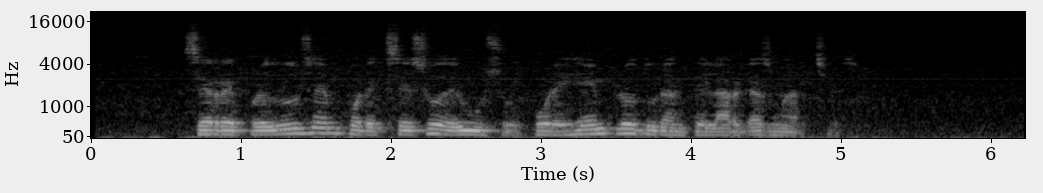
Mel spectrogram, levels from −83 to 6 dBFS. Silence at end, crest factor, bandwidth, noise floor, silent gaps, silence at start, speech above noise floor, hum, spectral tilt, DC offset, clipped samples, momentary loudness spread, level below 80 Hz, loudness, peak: 1 s; 16 dB; 14.5 kHz; -60 dBFS; none; 0.1 s; 31 dB; none; -7 dB/octave; under 0.1%; under 0.1%; 10 LU; -60 dBFS; -30 LUFS; -14 dBFS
